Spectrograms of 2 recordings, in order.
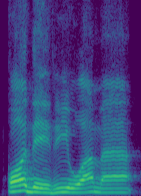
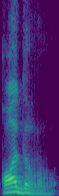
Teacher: ফাতহা দিয়ে রকে সুকুন করলে ওই র যদি কাসর অবস্থাতেও যদি থাকে তাহলে সেই তখন কি হবে, রটা হেভি হবে। আবার যখন মিলিয়ে পড়বো আমরা, তখন আমরা হচ্ছে কি পড়বো, তখন হারাকা যেটা থাকবে সেটাই তার উচ্চারিত হবে, ঠিক আছে।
